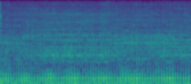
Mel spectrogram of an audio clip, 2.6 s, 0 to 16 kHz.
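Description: A 2024 Beta 450RX off-road motorcycle engine runs close and loud, a smooth, steady rapid thumping drone with even pulsing throughout.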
